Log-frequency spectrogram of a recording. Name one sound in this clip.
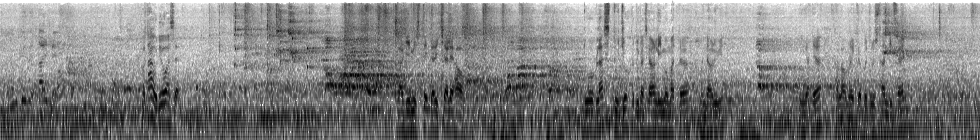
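Young men call out and talk across the court.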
